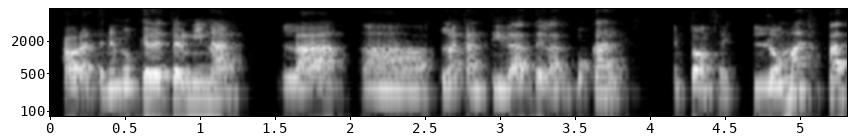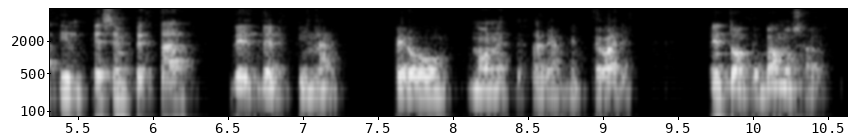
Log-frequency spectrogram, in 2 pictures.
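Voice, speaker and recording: A man's voice: fairly high pitch, bright, forceful tone. A man teaching a lesson step by step, hesitant, with many fillers and checking questions. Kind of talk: step-by-step lecture.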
